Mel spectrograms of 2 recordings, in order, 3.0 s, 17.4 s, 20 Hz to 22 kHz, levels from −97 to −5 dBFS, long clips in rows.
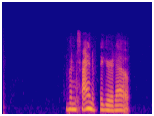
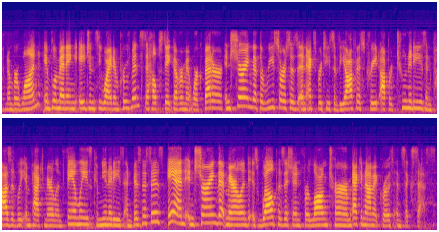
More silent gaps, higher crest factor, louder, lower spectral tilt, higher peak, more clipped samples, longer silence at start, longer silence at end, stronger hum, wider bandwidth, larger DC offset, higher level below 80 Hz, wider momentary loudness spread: neither; about the same, 18 dB vs 20 dB; second, -30 LUFS vs -20 LUFS; first, -6 dB/octave vs -3 dB/octave; second, -14 dBFS vs -2 dBFS; neither; first, 1.3 s vs 0 s; first, 0.5 s vs 0.2 s; neither; second, 7.4 kHz vs 10.5 kHz; neither; about the same, -66 dBFS vs -66 dBFS; about the same, 9 LU vs 11 LU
